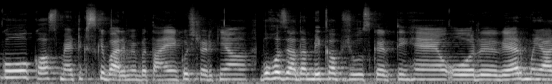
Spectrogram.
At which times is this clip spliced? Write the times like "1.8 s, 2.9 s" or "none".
2.5 s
